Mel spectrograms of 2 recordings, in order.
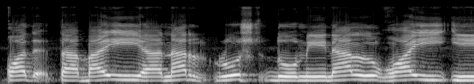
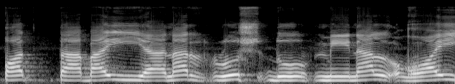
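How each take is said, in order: First: Slow recitation with the final ই of গয়ই sounded, no pause; a teacher reciting গয়ই in one joined breath, keeping the kasra. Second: Slow recitation ending on a clipped গয় with no final vowel; stopping form. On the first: তাজবীদ অনুযায়ী গয়ই উচ্চারণ. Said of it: "কীভাবে শিখবো তাহলে?". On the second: A teacher shows students the waqf stop, slow recitation. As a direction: drop the kasra and stop firmly on গয়. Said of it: "এখন ওয়াকফ করলে কীভাবে পড়ব?". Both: Shown as a demonstration.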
